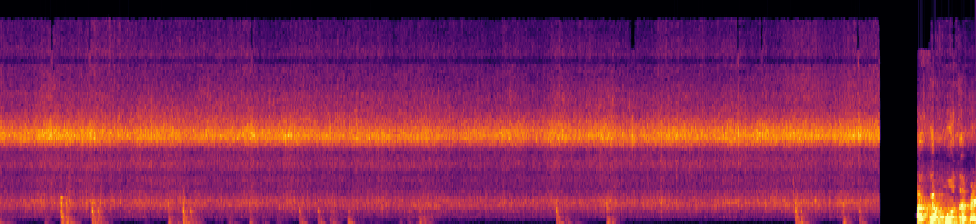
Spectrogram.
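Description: Vegetable filling for veg momos being stirred in a pan, soft scraping strokes repeating in bursts over a quiet sizzle, ending in a brief louder clatter.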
